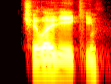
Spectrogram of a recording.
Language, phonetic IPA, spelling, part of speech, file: Russian, [t͡ɕɪɫɐˈvʲekʲɪ], человеки, noun, Ru-человеки.ogg
- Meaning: nominative plural of челове́к (čelovék)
